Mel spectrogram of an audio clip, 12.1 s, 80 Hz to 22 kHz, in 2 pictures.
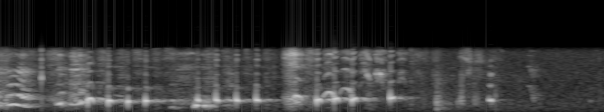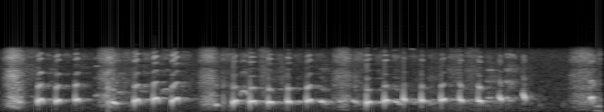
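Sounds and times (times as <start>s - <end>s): high-pitched giggling laughter: 0.2s - 5.5s.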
